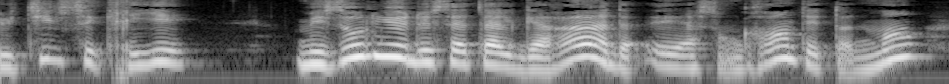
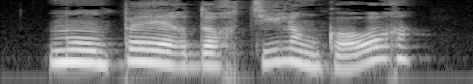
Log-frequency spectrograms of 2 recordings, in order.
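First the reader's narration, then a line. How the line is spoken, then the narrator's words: Resigned tone. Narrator (French): demanda-t-il d'un ton résigné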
